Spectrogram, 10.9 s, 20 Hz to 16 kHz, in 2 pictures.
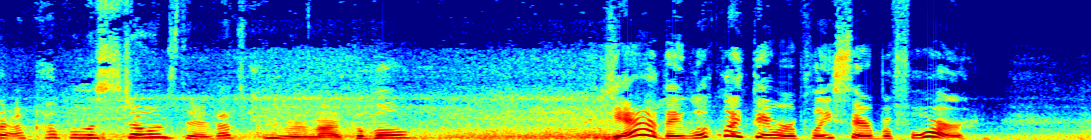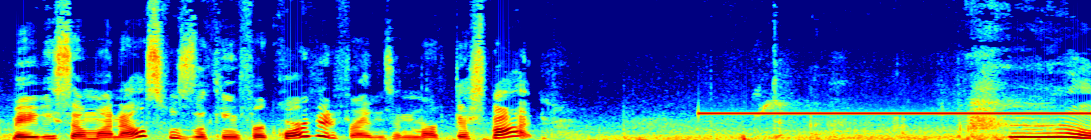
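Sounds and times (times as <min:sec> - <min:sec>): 
speech: 0:00.2 - 0:02.2, 0:03.0 - 0:08.4, 0:10.5 - 0:10.9
high-pitched ringing tone: 0:09.0 - 0:10.9.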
